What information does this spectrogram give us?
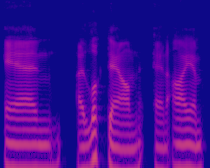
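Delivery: ordinary talk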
